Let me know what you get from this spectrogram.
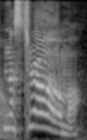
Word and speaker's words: Nostromo: The, the Nostromo. Nostromo. – Did you add a little accent in there? – No. Nostromo.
